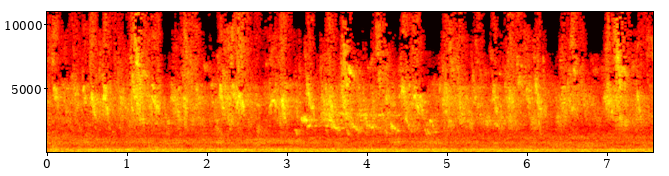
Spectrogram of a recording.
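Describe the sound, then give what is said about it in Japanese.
A dense dawn chorus at about 4:30 a.m., recorded on a smartphone at home from outside the window during the Shōman season: many birds chirping and trilling over one another in a continuous, busy tangle of high-pitched calls, with a steady low background hum beneath. The chorus lasts about 30 to 40 minutes each morning. “窓の外で聞こえた音ですね、はい、朝だいたい30分から40分ぐらいこのような、まあ、鳥たちが非常に元気よく歌比べをする時間が毎日あるんですね”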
